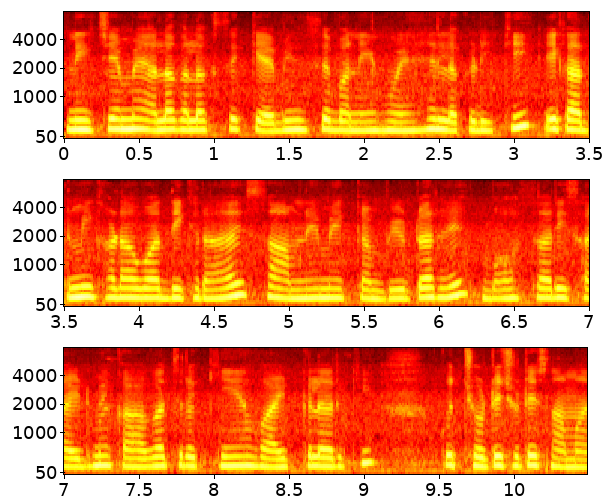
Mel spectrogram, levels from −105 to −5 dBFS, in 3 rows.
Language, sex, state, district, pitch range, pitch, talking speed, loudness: Hindi, female, Bihar, Madhepura, 200-225 Hz, 215 Hz, 210 wpm, -24 LUFS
